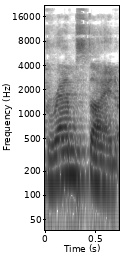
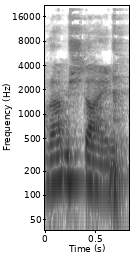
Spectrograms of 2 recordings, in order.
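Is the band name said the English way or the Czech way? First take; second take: English; Czech. First: The name is said the usual English way. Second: The name is said the way Czech speakers say it.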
